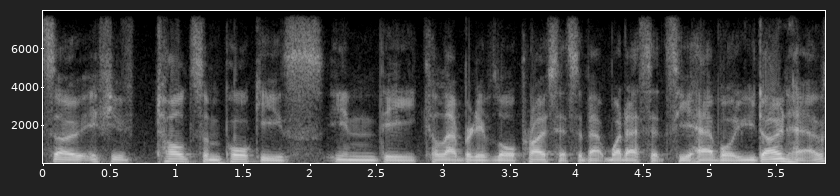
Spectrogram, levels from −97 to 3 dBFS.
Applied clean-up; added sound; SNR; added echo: none; none; none; none.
